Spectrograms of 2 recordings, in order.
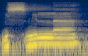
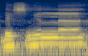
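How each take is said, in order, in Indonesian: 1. Vokal pertama adalah i yang jelas. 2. Vokal pertama terdengar seperti e. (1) "harus jelas bis" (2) "bukan bes"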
